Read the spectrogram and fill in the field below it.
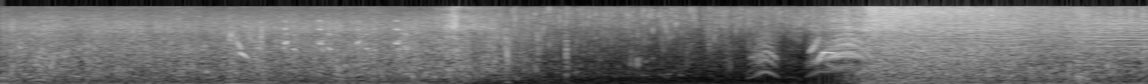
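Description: Water sprays out in a hissing jet.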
